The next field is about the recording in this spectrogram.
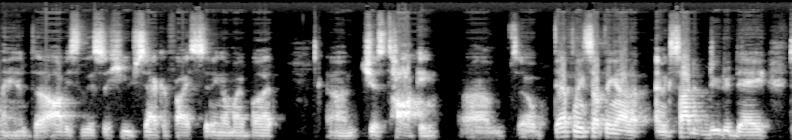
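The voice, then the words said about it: Low, sick-sounding voice. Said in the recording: “my voice sounds a little bit lower than normal, maybe an entire octave lower ... I'm a little under the weather”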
